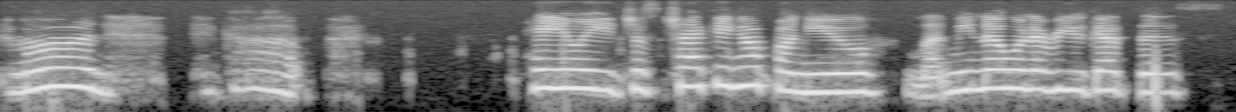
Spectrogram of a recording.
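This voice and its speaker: A woman's voice: high-pitched, level tone, a little slow, dry recording. A woman playing a concerned young woman, a casual but worried friend, in a horror script table read. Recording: thin, phone-like microphone sound.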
